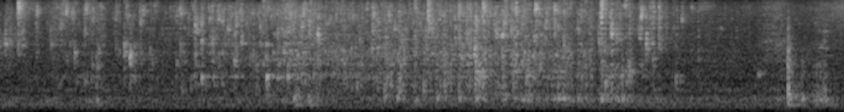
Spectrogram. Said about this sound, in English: Oops, I just spilled some water on my hand.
